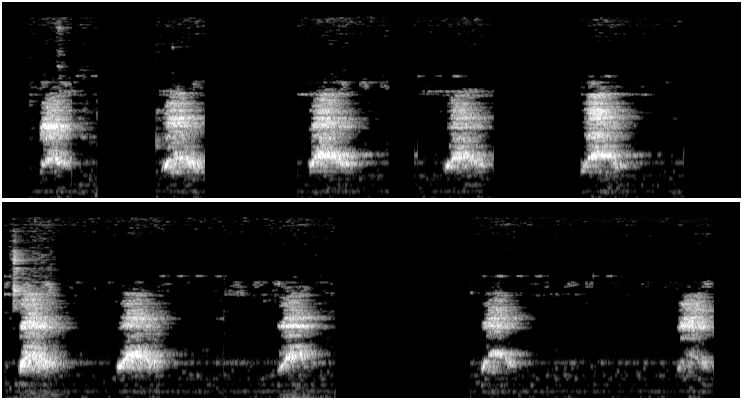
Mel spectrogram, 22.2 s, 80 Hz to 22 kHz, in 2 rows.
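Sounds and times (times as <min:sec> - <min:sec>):
Korean deer giving harsh scream-like cries: 0:00.6 - 0:01.2, 0:02.3 - 0:03.0, 0:04.6 - 0:05.4, 0:06.6 - 0:07.4, 0:08.7 - 0:09.5, 0:11.2 - 0:12.1, 0:12.8 - 0:13.7, 0:15.2 - 0:16.0, 0:18.2 - 0:19.0, 0:21.2 - 0:21.8.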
